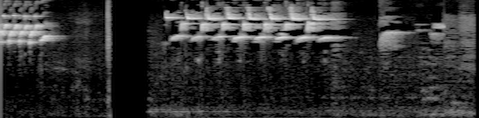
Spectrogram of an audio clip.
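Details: Tutor recording of a hybrid misto for young birds: a rapid trill, a sharp click, then a long, even series of repeated bright double notes, followed by softer whistles.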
